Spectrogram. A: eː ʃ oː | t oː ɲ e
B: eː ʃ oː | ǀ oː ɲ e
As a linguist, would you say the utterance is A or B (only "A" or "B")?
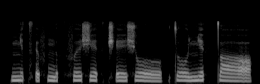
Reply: A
